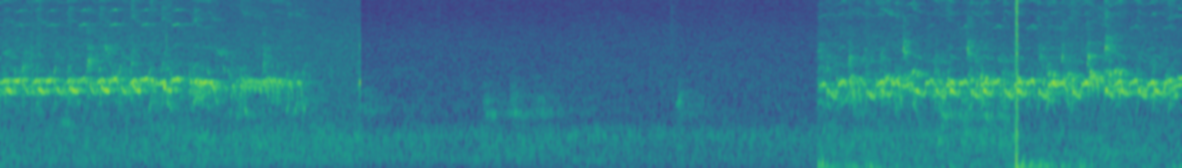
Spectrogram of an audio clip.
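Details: Black-fronted nunbirds (Monasa nigrifrons) at Pirenópolis, Goiás, Brazil, give a loud, dense run of squealing, gurgling chatter. It breaks off into several seconds of near silence, then bursts out again just as strongly.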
